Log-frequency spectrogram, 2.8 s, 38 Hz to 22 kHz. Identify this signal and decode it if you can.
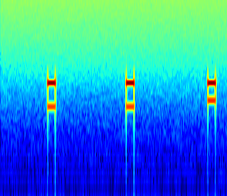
DTMF, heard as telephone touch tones, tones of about 100 ms. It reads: 3 3 9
